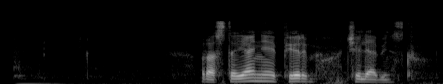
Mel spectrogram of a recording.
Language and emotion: Russian, neutral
